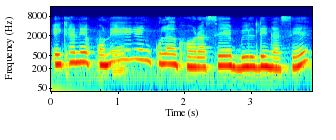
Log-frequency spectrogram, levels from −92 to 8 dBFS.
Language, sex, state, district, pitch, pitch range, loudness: Bengali, female, Assam, Hailakandi, 260 Hz, 230-310 Hz, -12 LUFS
